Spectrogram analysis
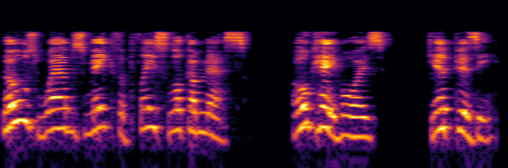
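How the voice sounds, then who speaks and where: A woman's voice: medium pitch, slow, darkish tone, lo-fi sound, natural voice. A woman voicing a bossy, commanding male zoo keeper in a children's storybook.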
